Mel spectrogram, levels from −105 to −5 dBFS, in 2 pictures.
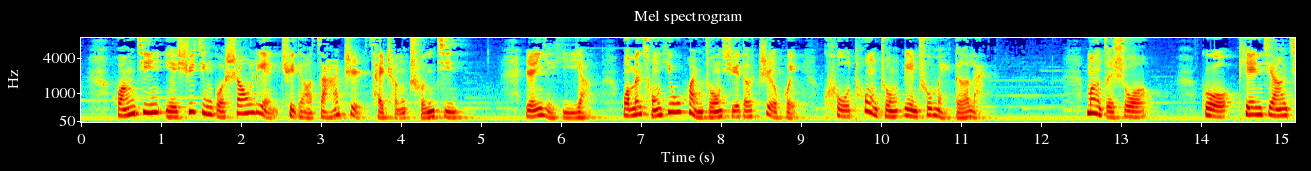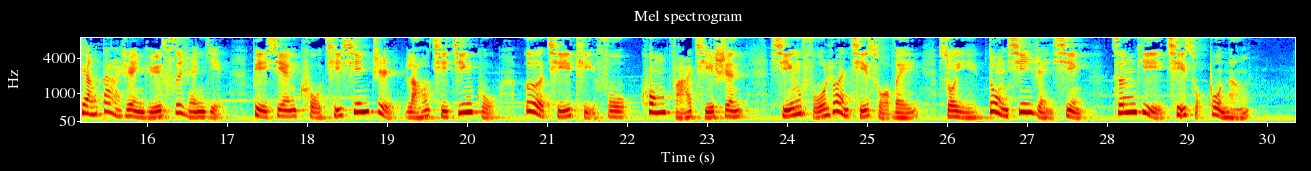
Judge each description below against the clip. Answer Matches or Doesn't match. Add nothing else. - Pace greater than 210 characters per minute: Doesn't match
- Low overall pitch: Doesn't match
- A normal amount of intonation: Doesn't match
